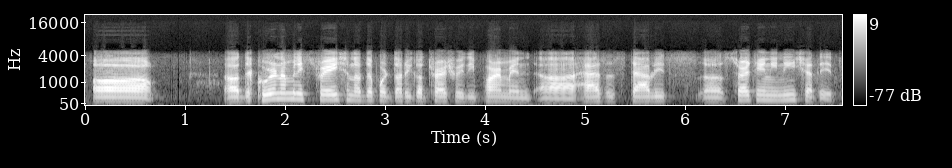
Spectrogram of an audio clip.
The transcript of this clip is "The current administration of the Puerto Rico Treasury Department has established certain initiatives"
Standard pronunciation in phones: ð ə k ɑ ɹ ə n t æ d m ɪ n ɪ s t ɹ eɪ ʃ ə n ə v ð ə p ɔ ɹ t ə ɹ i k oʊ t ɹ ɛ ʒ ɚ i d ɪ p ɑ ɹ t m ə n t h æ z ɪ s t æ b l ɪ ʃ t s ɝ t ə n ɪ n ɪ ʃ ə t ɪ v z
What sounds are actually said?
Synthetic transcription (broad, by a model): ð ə k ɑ ɹ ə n æ d m ɪ n ɪ s t ɹ eɪ ʃ ə n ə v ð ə p ɔ ɹ t ə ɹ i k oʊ t ɹ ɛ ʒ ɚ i d ɪ p ɑ ɹ t m ə n t h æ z ɪ s t æ b l ɪ ʃ t s ɝ t ə n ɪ n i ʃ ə t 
